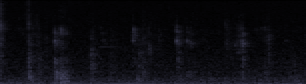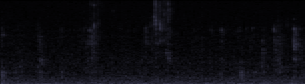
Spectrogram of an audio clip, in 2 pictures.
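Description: Faint chewing: soft, irregular mouth clicks and smacks, several a second, with one sharper click at the very start.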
